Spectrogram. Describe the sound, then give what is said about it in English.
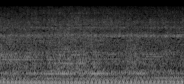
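A lawn mower engine runs steadily, a constant droning hum with a rapid low-frequency pulse and no breaks over the short stretch. “He started his lawn mowing business in middle school and continued through high school and college.”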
